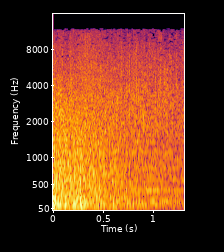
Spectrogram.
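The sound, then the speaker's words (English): An explosion in the distance, coming from an old mine, rolls out as a deep, steady rumble, heavy in the low end and lasting over a second without fading much, with no voices present. “Later that day, Thomas and Yong Bao were at Cannonball Curve when they heard what sounded like an explosion in the distance.”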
